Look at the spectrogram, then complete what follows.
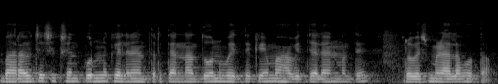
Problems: constant background noise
